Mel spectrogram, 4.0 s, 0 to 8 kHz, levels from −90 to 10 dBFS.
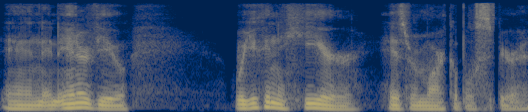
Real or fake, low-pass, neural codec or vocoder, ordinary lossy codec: real; 7.2 kHz; none; AAC, 32 kbps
